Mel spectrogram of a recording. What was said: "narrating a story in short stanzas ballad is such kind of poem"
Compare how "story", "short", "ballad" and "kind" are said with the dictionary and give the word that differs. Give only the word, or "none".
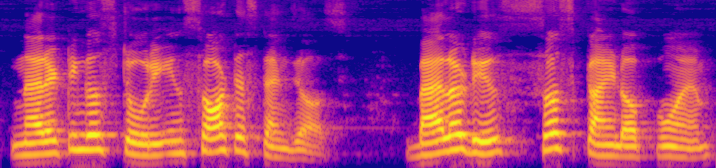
short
